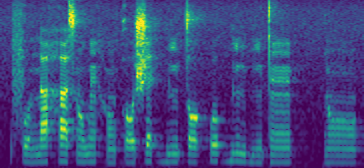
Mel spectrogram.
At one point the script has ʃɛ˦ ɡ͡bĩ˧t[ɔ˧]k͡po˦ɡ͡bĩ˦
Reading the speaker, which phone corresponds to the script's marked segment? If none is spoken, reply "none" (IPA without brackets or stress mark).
ɔ˧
